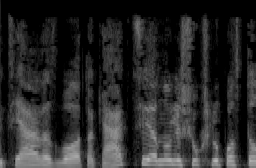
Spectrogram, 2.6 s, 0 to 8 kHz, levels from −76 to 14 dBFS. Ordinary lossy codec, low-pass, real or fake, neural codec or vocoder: MP3, 32 kbps; 7.2 kHz; fake; codec, 24 kHz, 1 kbps, SNAC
